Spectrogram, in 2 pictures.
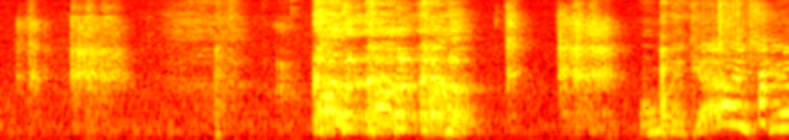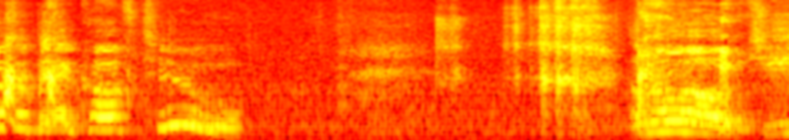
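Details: Young child playfully imitating parents' bad cough; series of exaggerated cough bursts mixed with voiced throat sounds in a small room, an imitated cough.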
